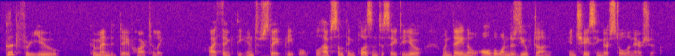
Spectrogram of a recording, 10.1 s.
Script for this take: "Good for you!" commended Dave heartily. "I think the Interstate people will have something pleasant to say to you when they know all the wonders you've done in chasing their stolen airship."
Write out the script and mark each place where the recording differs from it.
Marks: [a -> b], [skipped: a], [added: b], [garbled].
"Good for you!" commended Dave heartily. "I think the Interstate people will have something pleasant to say to you when they know all the wonders you've done in chasing their stolen airship."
